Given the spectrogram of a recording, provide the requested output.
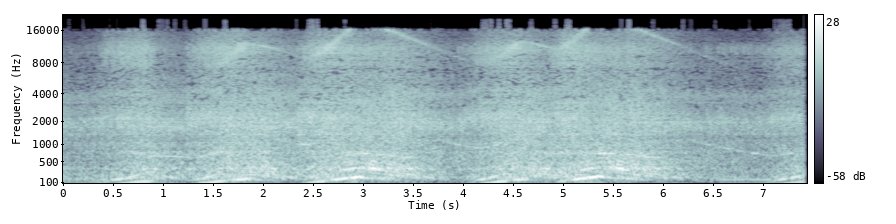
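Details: BMW E34 525tds M51D25 diesel, briefly warmed up and revved repeatedly, heard through an open window: hard, rapid knocking under the engine note, attributed to a knocking injector; the owner considers the engine finished.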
